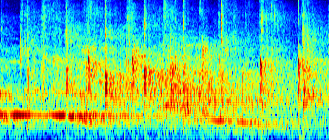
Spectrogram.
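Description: Steady audience applause: dense, crackling clapping from many hands held at an even level throughout, with a faint voice or whistle briefly rising above it.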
